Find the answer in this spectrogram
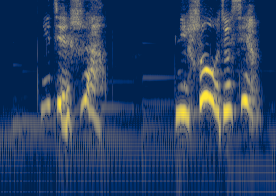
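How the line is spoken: Shouting from behind. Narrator (Chinese): 冯锦在他背后喊

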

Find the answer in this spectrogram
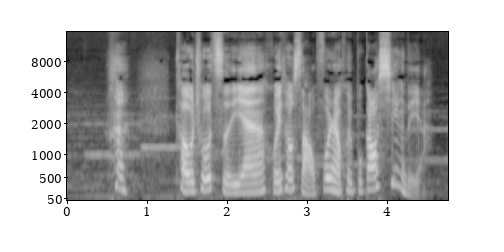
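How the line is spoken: Laughing warning. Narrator (Chinese): 迷婷边笑边警告主人说

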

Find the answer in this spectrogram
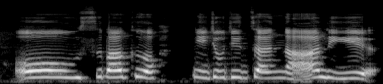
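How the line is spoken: Crying out. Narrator (Chinese): 他哭喊道

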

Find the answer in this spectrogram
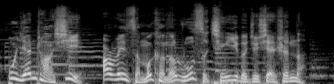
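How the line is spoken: Smiling. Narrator (Chinese): 罗晨笑道

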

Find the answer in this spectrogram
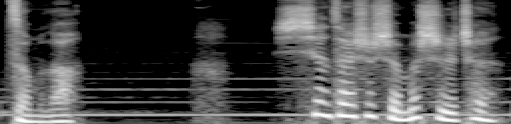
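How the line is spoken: Soft, startled question. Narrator (Chinese): 心中一惊 轻声问道

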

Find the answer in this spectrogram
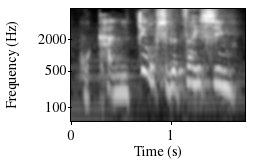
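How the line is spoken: Angry. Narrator (Chinese): 徐雅慧又怒道

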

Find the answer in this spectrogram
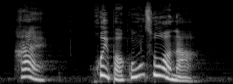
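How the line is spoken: Shouting. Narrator (Chinese): 我就冲着他喊

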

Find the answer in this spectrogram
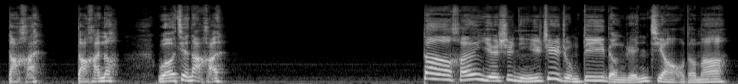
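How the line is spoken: Loud, alarmed shouting. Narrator (Chinese): 阿鲁卜感到情况不妙，立刻大声叫嚷道

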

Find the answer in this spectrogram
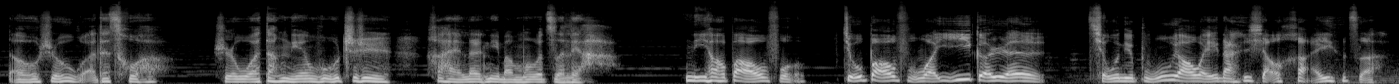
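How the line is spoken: Murmuring. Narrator (Chinese): 口中喃喃的道

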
